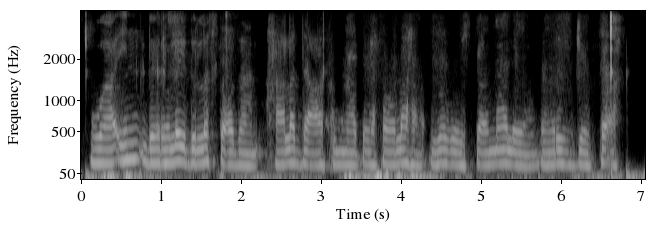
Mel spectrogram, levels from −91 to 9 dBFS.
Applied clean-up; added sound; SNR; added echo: neural mask model Resemble Enhance denoiser.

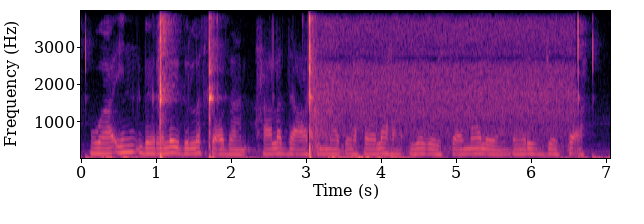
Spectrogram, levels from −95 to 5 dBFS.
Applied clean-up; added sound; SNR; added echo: none; Fire; -3 dB; none.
